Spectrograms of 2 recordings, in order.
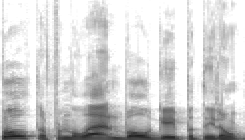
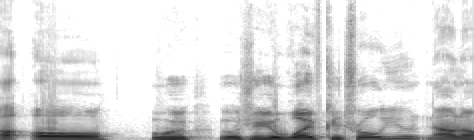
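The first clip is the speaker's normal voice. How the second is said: teasing put-on sarcasm, drawn-out "uh-oh"; 2 semitones higher than usual. Joking about crediting his wife for an idea: joking sarcastic tone. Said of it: "I'm being sarcastic".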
